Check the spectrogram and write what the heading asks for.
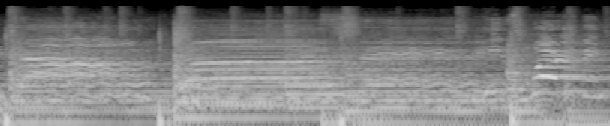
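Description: Live gospel praise music: a drum kit and electric guitar play over a steady bass, with voices singing wavering held notes and drum hits marking the beat, the loudest hit near the end.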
